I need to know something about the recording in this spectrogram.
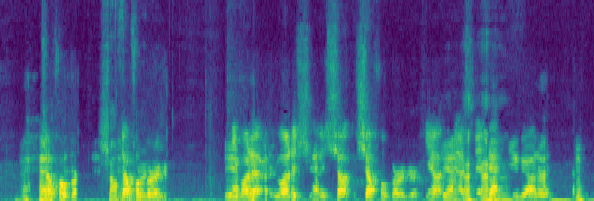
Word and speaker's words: Schaufelberger: maybe will pronounce his name. Schaufelberger. Schaufelberger.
